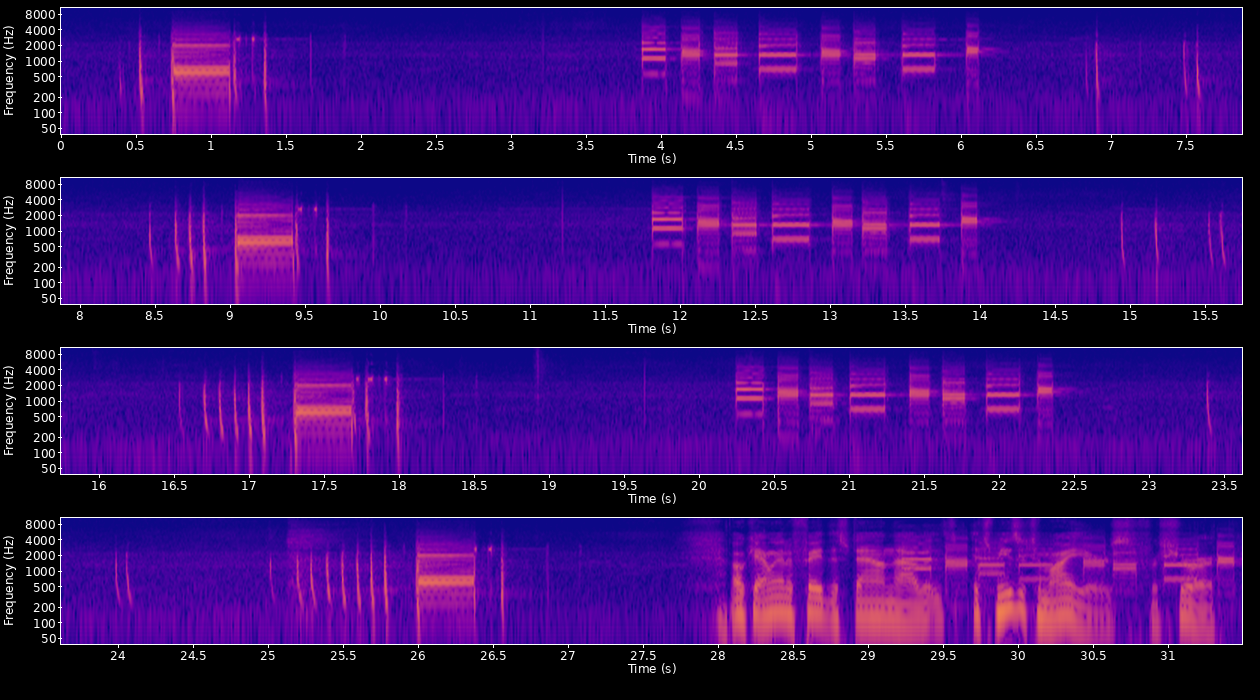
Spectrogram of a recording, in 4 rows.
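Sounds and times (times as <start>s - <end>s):
telephone multi-frequency signaling tones with key pulse and start tone: 0.7s - 1.7s, 3.9s - 7.0s, 8.6s - 10.0s, 10.8s - 14.2s, 16.6s - 18.4s, 20.2s - 22.6s, 25.0s - 26.9s, 29.2s - 31.4s
speech: 28.1s - 31.4s.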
